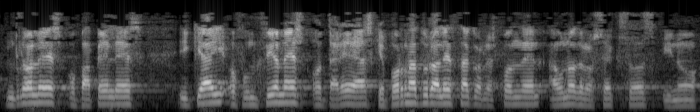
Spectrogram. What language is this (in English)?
Spanish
